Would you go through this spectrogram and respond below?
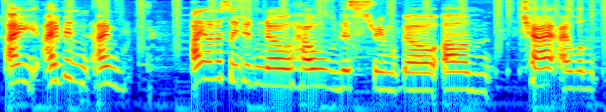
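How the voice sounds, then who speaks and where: A woman's voice: a little high, steady tone, measured pace, no echo, lo-fi sound, soft background music. A woman hosting a podcast live stream over a call, rambling and giggly as she talks to her chat.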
